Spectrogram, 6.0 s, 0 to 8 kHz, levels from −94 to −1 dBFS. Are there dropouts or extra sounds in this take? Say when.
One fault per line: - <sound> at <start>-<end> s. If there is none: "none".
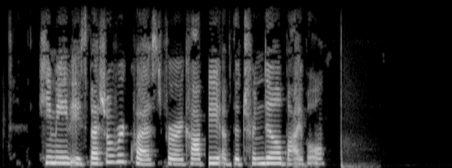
- dropout at 2.7-2.8 s
- thud at 4.5-5.1 s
